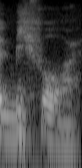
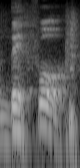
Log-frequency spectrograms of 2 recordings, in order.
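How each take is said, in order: First: BEFORE with a first syllable like "bee"; usual English pronunciation. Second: "before" with first E as French é, "bé-for"; corrected French-style pronunciation. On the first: Teacher citing the English word as his example, usual pronunciation. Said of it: "Il faudrait donc dire before". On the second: Teacher showing how it ought to be said, "before" as bé-for. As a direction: say "before" as bé-for, final E silent. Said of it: "il faudrait prononcer E". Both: Shown as a demonstration.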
